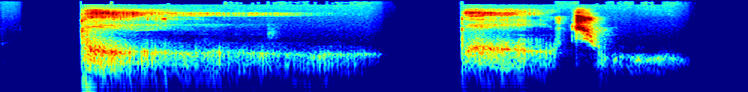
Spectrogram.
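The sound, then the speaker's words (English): Someone imitates a storm with their voice: two loud, breathy rumbling whooshes, the first about two seconds long, the second shorter with a rising hiss, separated by a brief pause. “Storm noises.”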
